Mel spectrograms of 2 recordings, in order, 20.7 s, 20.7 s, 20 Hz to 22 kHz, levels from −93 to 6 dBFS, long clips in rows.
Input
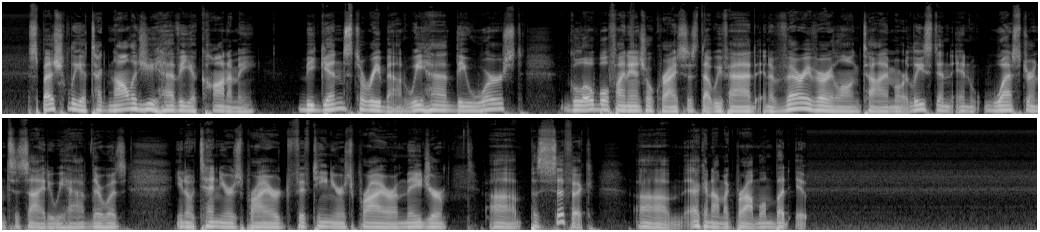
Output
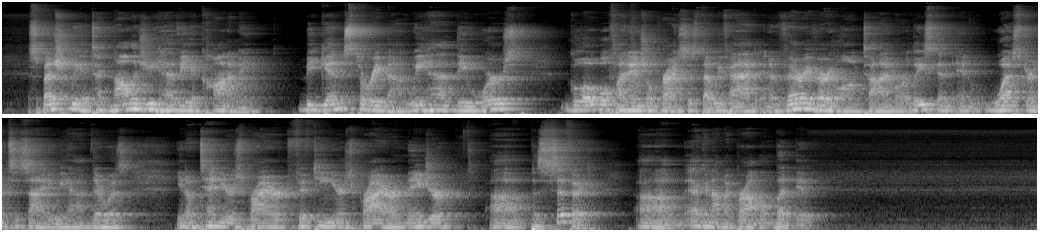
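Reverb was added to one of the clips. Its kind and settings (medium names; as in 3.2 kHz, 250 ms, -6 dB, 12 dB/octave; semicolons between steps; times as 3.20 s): FDN reverb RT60 0.79 s, low-frequency decay 0.7×, high-frequency decay 1×, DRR -2 dB; trim -1 dB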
